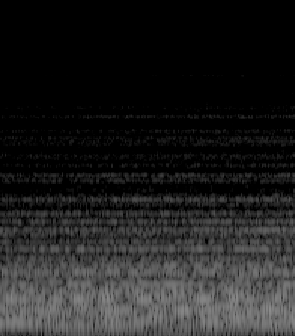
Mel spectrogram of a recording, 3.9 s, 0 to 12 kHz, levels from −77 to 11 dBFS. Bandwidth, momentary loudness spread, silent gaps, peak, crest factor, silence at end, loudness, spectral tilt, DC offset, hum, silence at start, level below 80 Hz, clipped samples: 8.4 kHz; 2 LU; none; -20 dBFS; 12 dB; 0 s; -34 LUFS; -9.5 dB/octave; under 0.1%; none; 0 s; -46 dBFS; under 0.1%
